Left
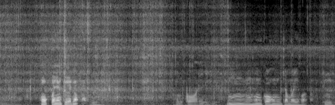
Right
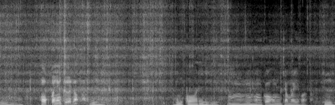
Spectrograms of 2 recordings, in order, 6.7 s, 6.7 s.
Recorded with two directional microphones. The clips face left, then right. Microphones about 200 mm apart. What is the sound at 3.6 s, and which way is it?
Speech, 35° right (ahead or behind).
